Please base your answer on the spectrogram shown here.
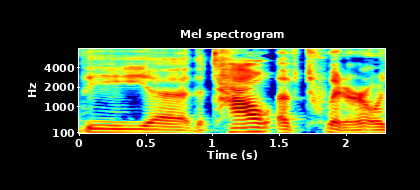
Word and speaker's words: Tao: Well, my very first book was called the Tao of Twitter, or the Chinese pronunciation is actually Tao of Twitter.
